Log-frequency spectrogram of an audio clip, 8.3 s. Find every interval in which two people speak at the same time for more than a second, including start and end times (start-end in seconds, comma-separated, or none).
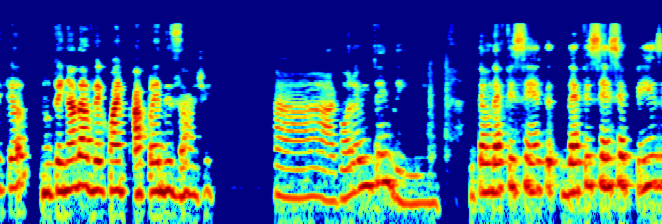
none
